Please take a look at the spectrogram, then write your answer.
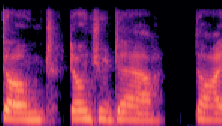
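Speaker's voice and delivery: mock commanding, acted-out authoritative tone. Retelling a show scene where John tells a shot friend not to die, imitating a commanding voice. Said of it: "he was in a commanding voice".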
